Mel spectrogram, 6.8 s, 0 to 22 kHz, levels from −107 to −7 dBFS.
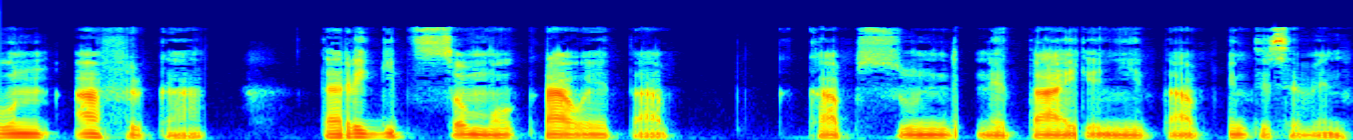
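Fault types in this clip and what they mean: AAC compression: Dull, smeared speech with a fizzy, warbling edge and nothing above 9.8 kHz, likely from AAC-LC coding at a low bitrate near 32 kbps.
dropped buffer (overrun): Six points where the speech jumps ahead, each losing about a tenth or a third of a second, likely from samples being overwritten before they were read.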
